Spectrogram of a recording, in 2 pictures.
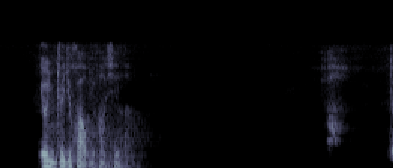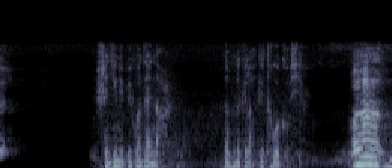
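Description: A young man speaks calmly and quietly, close by.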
